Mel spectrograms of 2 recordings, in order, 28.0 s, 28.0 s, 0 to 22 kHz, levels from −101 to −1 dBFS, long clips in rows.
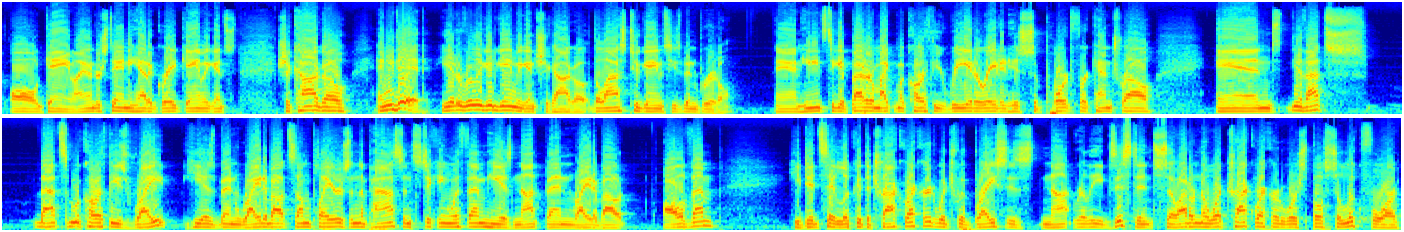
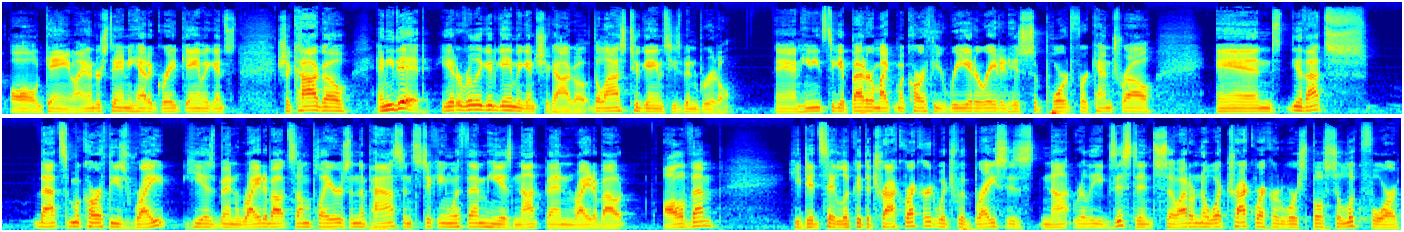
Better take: second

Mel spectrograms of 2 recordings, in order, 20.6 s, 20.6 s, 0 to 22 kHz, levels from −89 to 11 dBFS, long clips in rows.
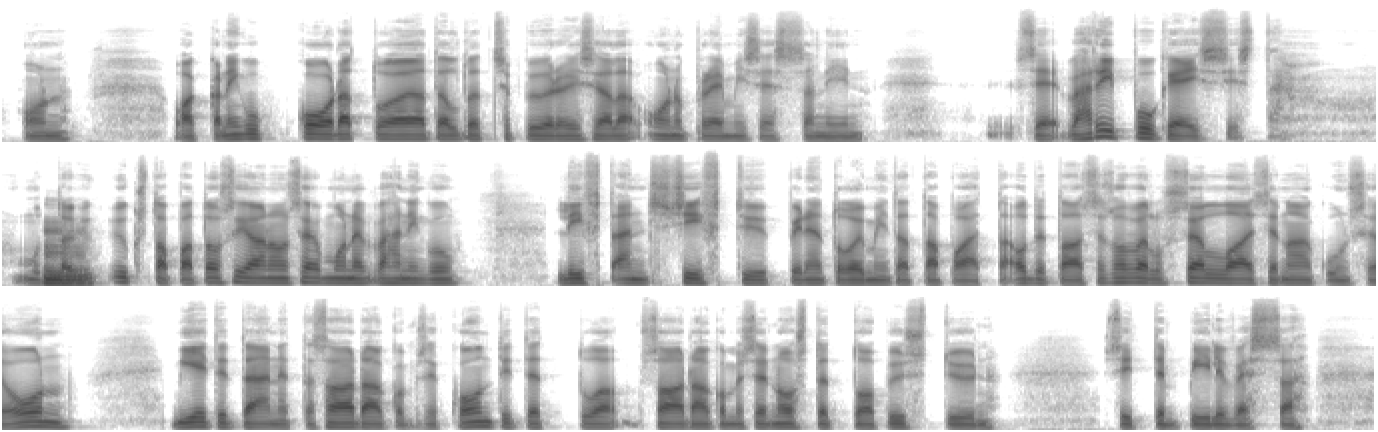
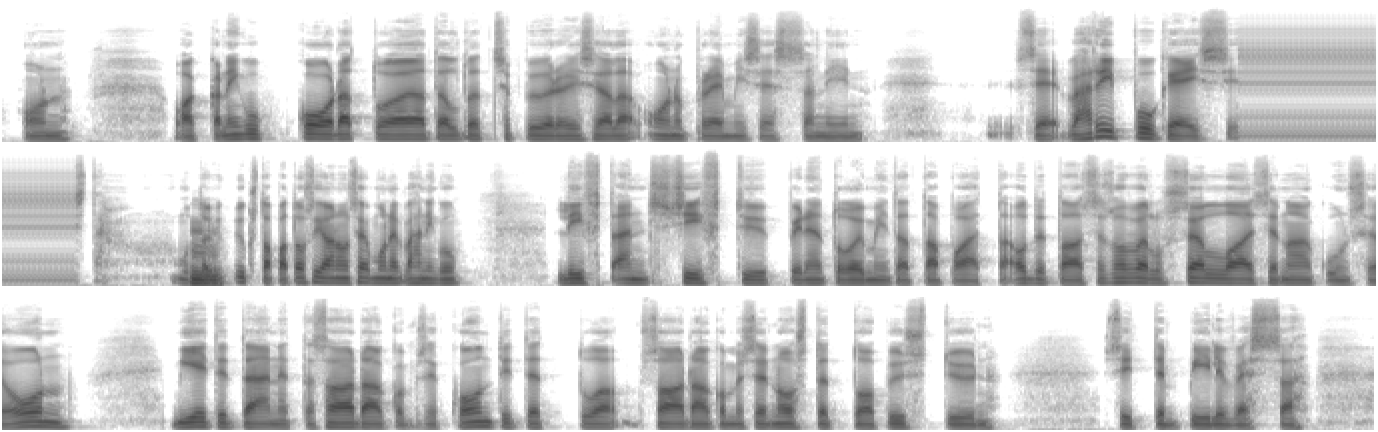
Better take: first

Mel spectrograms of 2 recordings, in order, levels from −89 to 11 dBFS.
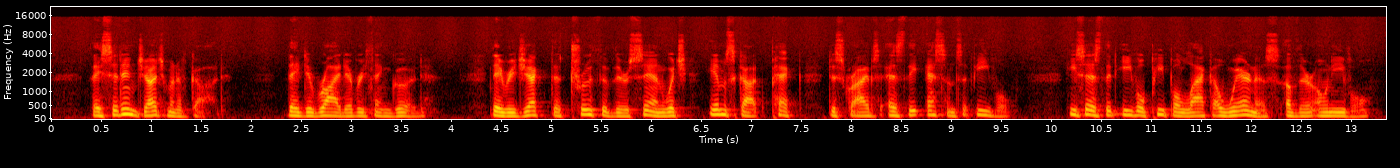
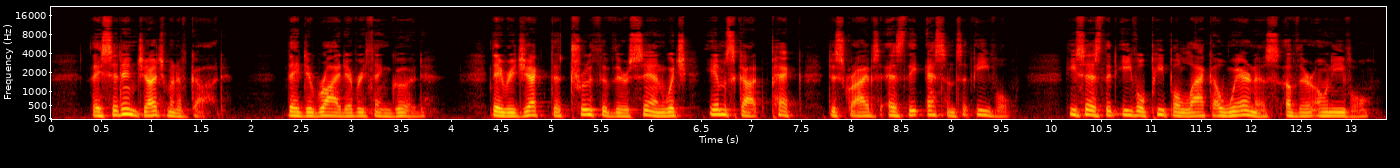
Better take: second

